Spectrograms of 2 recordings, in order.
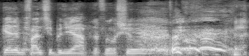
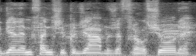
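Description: First: Laughing through punchline. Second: Said in the usual way. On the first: Real, not acted. Farmer repeating his punchline to the walker, laughing.

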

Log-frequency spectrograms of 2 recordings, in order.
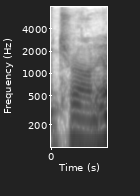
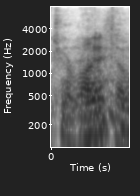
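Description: First: Toronto said like "Tronno", the second t dropped; local Toronto. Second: Said in the usual way. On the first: Shown as a demonstration. To the host, Toronto as a local says it. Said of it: "I respect how you say Toronto". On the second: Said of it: "not Toronto".

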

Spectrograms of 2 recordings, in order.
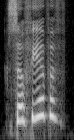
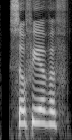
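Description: First: "Sophia of" sung high, sinking sadly; sad droop. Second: Said in the usual way. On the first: Shown as a demonstration. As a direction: let the voice lose the will to live. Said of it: "that sound is so sad". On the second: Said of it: "Say again".

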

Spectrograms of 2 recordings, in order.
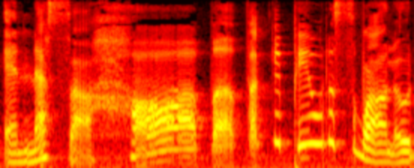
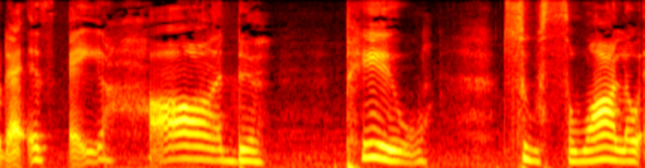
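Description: First: Said in the usual way. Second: Each word laid down slowly and heavily, "hard", "pill", "to swallow" spaced apart with pauses; slow stressed repeat. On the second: Shown as a demonstration.

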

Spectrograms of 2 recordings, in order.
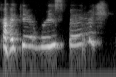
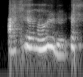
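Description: First: Softer, slower, laughing through "I can't read Spanish"; giggly confession. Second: Said in the usual way. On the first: Retold or imitated. Retelling being high at Whataburger to the lady, giggling softly. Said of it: "I was like". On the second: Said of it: "staring at the menu like".

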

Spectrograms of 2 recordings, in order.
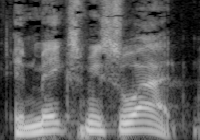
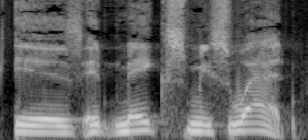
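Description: First: "sweat" punched as the key word; "It makes me sweat" with the peak on "sweat"; stress on sweat. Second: Slow, leaning on "makes"; drawn-out "is it makes me sweat" with weight on "makes"; stress on makes. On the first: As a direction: land hard on "sweat". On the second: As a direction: hit "makes", let "sweat" fall. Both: Shown as a demonstration.

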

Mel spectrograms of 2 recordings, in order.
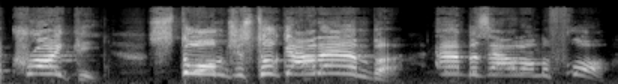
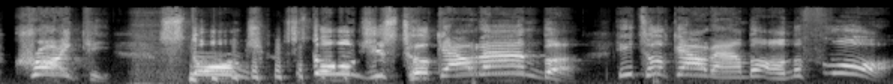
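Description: First: Hammed-up Australian commentator, much higher and louder; crikey-first Australian commentator, yelled out; Australian accent. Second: Hammed-up Australian commentator, much higher and louder; Aussie commentator shouting the big spot; Australian accent. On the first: Host redoes the call in an Australian accent with crikey first. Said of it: "if you're ever gonna do an Australian accent". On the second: Podcast host mimics the Australian commentator's call in an Australian accent. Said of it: "How's that for an Australian accent?".

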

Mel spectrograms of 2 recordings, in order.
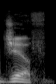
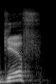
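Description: First: "gif" said like jif, with a J sound; soft G. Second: "gif" with a hard G as in go. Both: Shown as a demonstration. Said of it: "A gif or a gif?".

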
